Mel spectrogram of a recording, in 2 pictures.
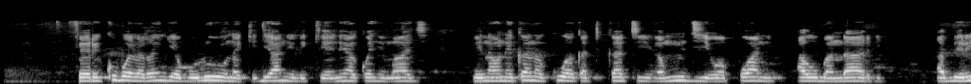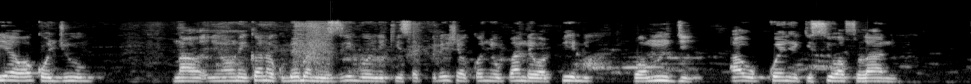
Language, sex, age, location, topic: Swahili, male, 18-24, Mombasa, government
